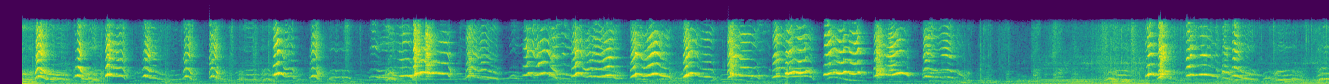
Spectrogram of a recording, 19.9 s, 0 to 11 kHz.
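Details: German Shorthaired Pointer puppies of the 2014 Katelands Gundogs litter, aged 3 weeks 1 day, recorded 22 May 2014, lively and noisy: dense overlapping squeals and whines, many rising and falling, with short pauses and a brief quieter spell.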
